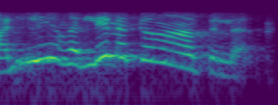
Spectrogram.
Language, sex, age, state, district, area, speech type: Malayalam, female, 18-30, Kerala, Kollam, rural, conversation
